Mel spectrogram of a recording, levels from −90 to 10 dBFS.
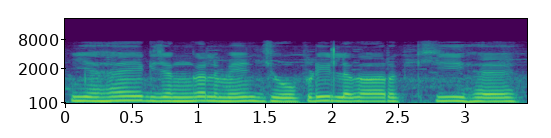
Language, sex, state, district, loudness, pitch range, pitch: Hindi, male, Uttar Pradesh, Shamli, -11 LUFS, 175-185 Hz, 180 Hz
